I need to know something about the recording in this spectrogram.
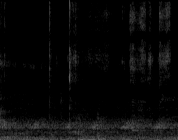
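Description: Near silence, with a few faint, soft ticks from a paper quilling strip being handled and wound onto a slotted quilling tool.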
